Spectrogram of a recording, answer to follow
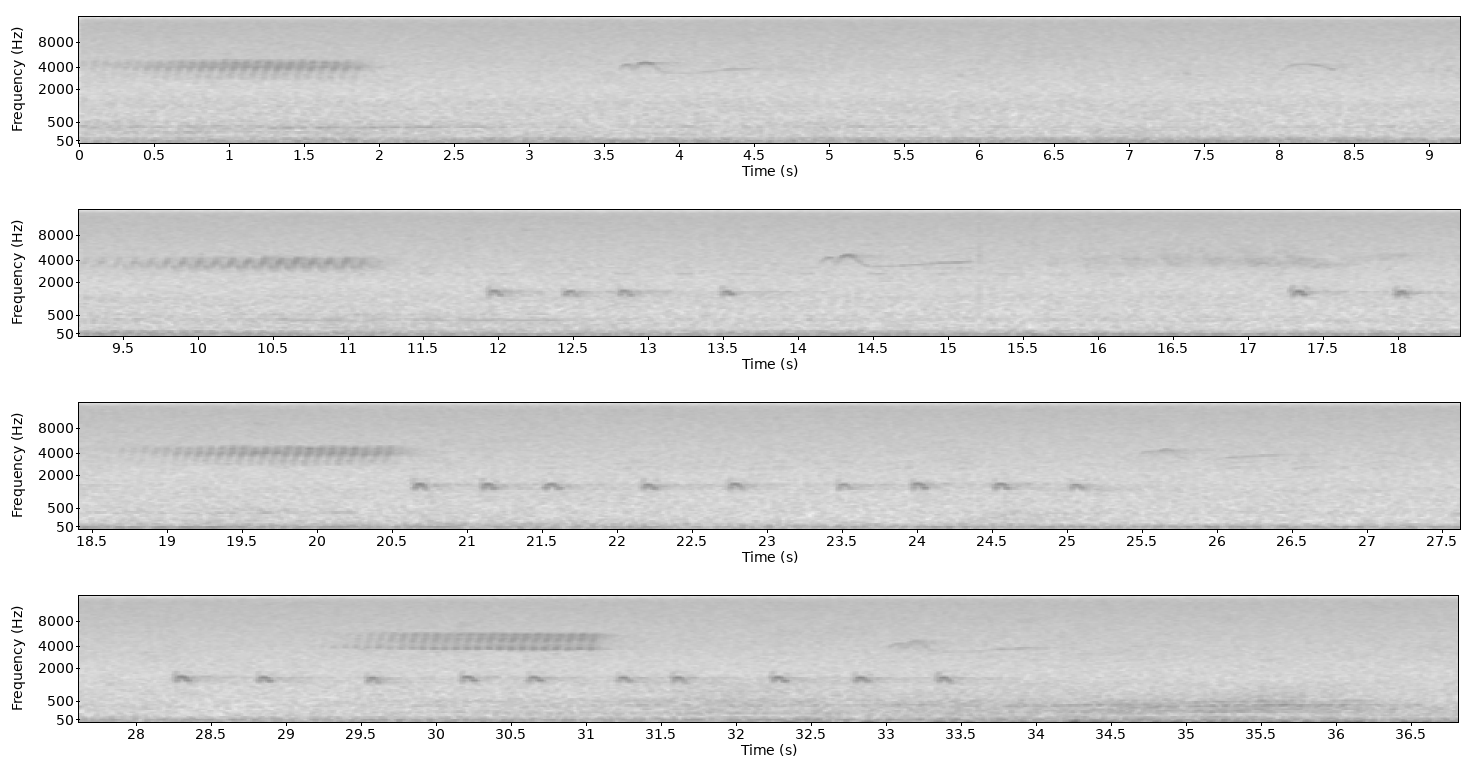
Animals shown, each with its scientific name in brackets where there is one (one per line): Black-throated Blue Warbler (Setophaga caerulescens)
Ovenbird (Seiurus aurocapilla)
American Crow (Corvus brachyrhynchos)
Eastern Wood-Pewee (Contopus virens)
Pine Warbler (Setophaga pinus)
